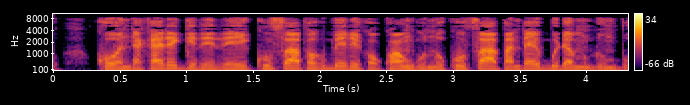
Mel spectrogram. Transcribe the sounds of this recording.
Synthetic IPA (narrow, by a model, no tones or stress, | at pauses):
ko̞ndakaɾe̞ɡʱe̞ɾe̞reikufapakuɓe̞ɾe̞kwakwaŋɡuno̞kufapandaiɓuɗamuɗuːmbu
